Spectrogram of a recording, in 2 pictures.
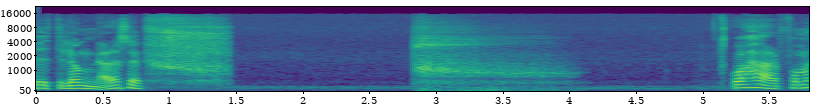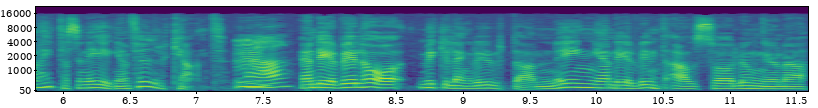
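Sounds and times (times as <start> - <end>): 
speech: 0.0 - 1.4, 5.2 - 11.5
person breathing with short inhale and long airy exhale: 0.8 - 1.5, 2.8 - 4.1.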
